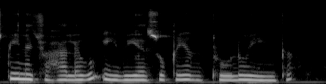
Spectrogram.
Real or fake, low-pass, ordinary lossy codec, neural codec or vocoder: fake; 14.4 kHz; AAC, 96 kbps; autoencoder, 48 kHz, 128 numbers a frame, DAC-VAE, trained on Japanese speech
